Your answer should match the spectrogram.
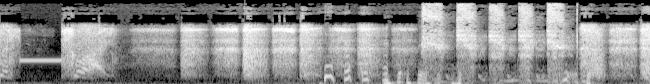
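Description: Heavy, rhythmic breathing by a man on a recorded phone call, heard over a tinny telephone line: a quick run of loud, ragged inhales and exhales that speeds into short panting bursts near the end, after a brief tone at the start.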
